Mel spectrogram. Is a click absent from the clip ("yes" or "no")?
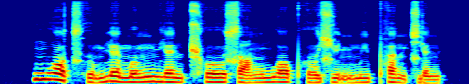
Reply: yes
